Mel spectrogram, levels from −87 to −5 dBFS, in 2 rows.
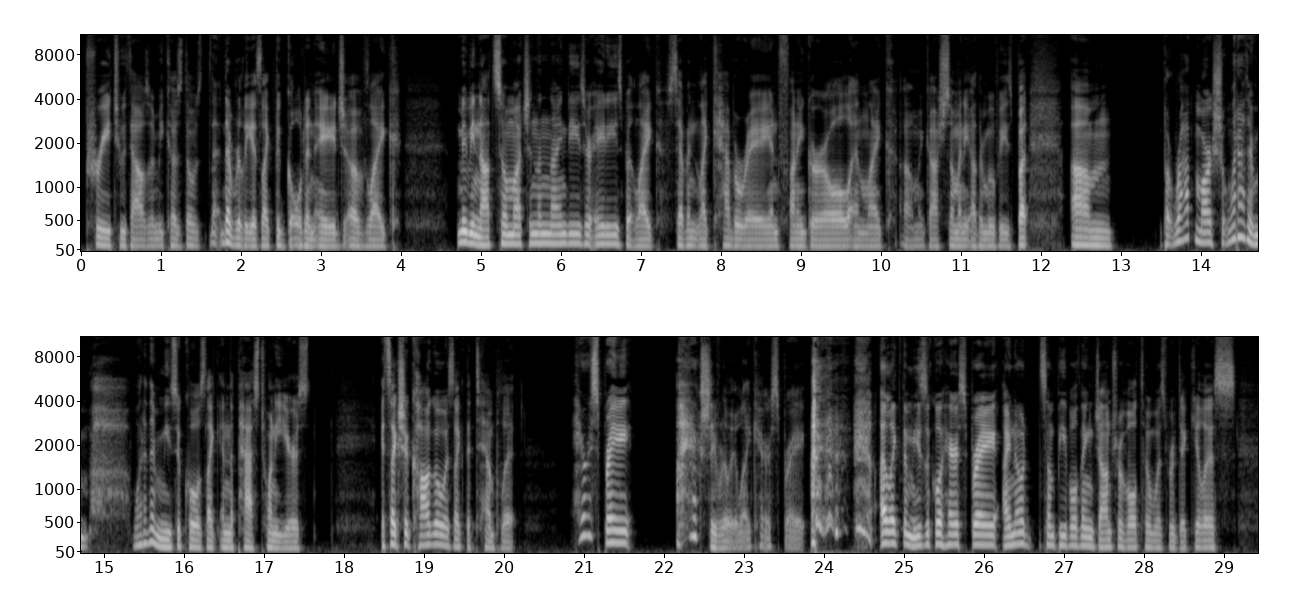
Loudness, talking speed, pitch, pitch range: -31 LUFS, 170 wpm, 115 Hz, 105-150 Hz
